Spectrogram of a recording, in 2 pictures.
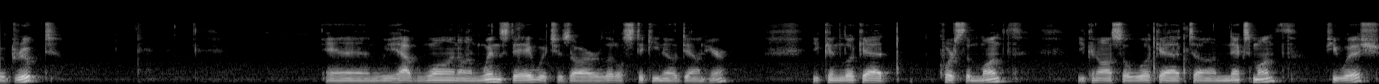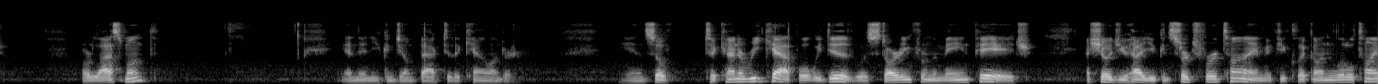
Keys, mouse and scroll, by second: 1.6 Down, 1.8-3.1 Down, 3.4 Down, 3.6 Down, 3.8 Down, 4.0 Down, 9.4 click, 9.9 click, 12.0 Down, 12.2-13.5 Down, 12.5 Down, 12.6 Down, 12.8 Down, 14.2 Up, 14.6-18.6 Up.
